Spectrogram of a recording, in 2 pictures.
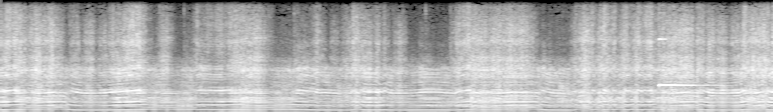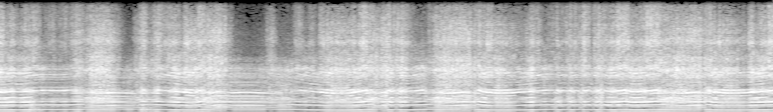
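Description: Tyres screech as a car slides sideways.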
